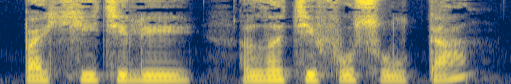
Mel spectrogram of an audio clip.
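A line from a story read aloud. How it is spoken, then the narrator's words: Feigned sincere exclamation. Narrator (Russian): воскликнул, надеясь выглядеть искренним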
